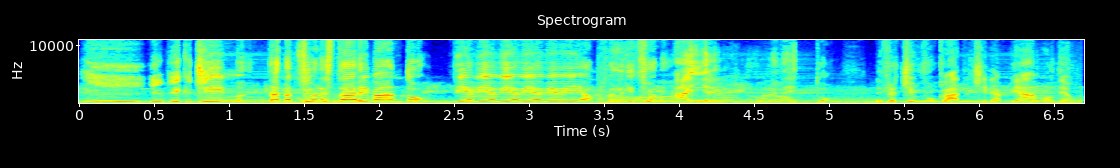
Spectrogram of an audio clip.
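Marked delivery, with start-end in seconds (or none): 0.0-5.0 loud, high urgent yells; frantic shouting. Real, not acted. Gamer fleeing Big Jim, frantic shouting. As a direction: shout in real panic as he charges.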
